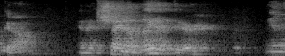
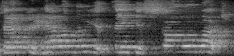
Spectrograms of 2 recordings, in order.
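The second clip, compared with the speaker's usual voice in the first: higher, louder, joyful woman's voice; grateful patient; 8 semitones higher, 8 dB louder than usual. Retold or imitated. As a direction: gush thanks like the relieved mother. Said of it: "She sat up and said".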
